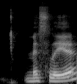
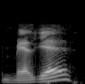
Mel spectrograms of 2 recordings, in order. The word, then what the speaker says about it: Meslier: So goalkeepers, Ramsdale and Meslier. I'm going to say that wrong. I believe it's pronounced something different. Gilby, would you like to correct me? I think it's Melier.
